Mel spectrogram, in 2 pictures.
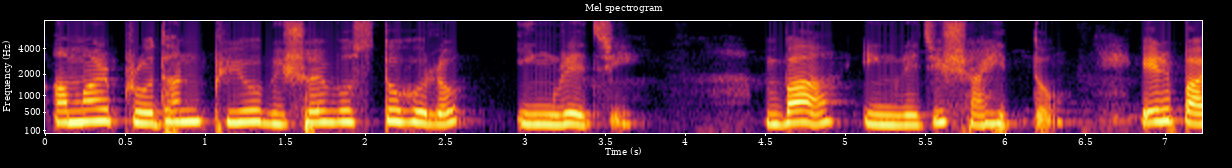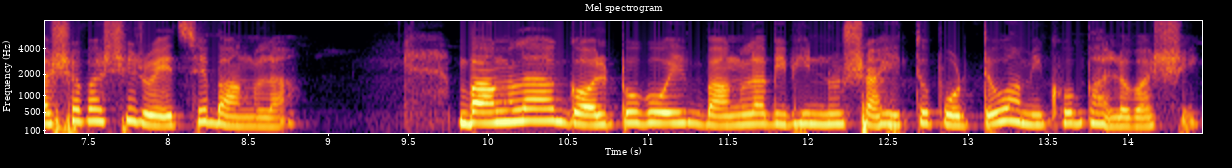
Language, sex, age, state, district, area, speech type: Bengali, female, 18-30, West Bengal, Hooghly, urban, spontaneous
